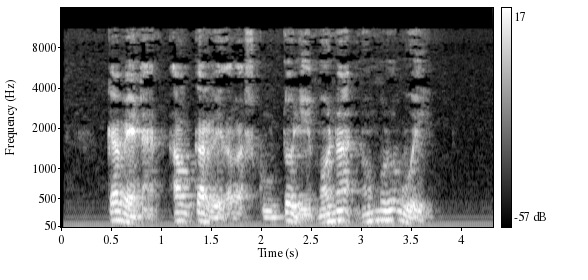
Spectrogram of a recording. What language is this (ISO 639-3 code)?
cat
